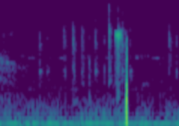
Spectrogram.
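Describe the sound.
Keys clack on a computer keyboard as an artist name is typed, with a few quick, light keystrokes and one sharper tap near the end.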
